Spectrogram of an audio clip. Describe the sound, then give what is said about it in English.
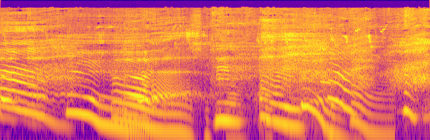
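Several overlapping voices of mice gathered in a soft meadow behind a garden shed let out a chorus of long, drawn-out yawns, each sliding downward in pitch, one after another over about six seconds, soft with no talking. “The mice did as Nicholas said, and soon everyone crowded into the meadow, sighing a quiet chorus of yawns.”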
